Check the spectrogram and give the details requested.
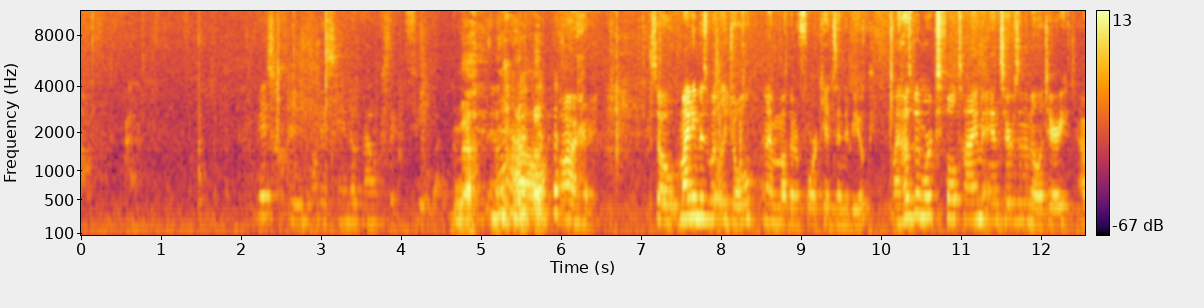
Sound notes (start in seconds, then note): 5.0 board members laughing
